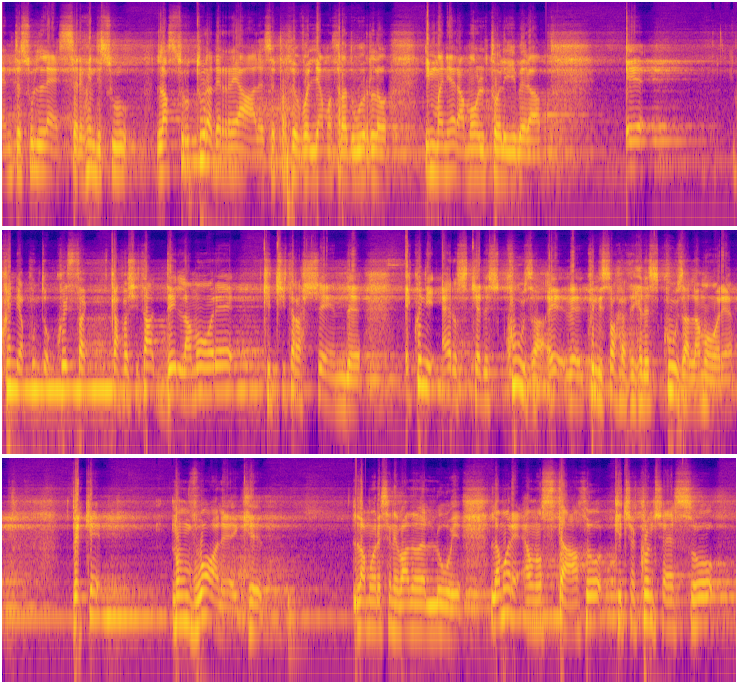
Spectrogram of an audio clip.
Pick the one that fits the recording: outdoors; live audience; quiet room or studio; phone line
live audience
